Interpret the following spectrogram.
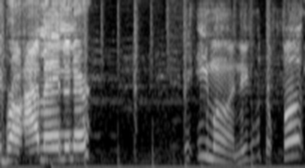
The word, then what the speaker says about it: Iman: The Iman, nigga. What the fuck? I know how to pronounce his name. Yeah, I-Man.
